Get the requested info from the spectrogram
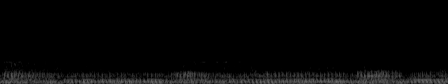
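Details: Mother domestic cat sleeping with her kittens, snoring: soft low rasping breaths that swell roughly every one and a half to two seconds over a steady low rumble.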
